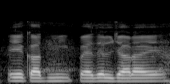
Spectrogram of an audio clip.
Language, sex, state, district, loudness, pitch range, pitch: Hindi, male, Uttar Pradesh, Hamirpur, -21 LUFS, 150-155 Hz, 155 Hz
